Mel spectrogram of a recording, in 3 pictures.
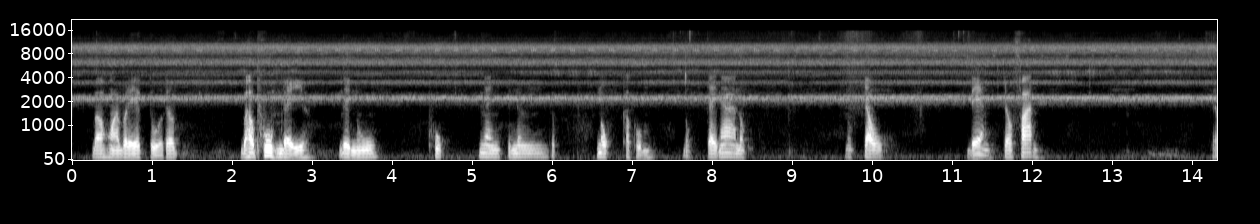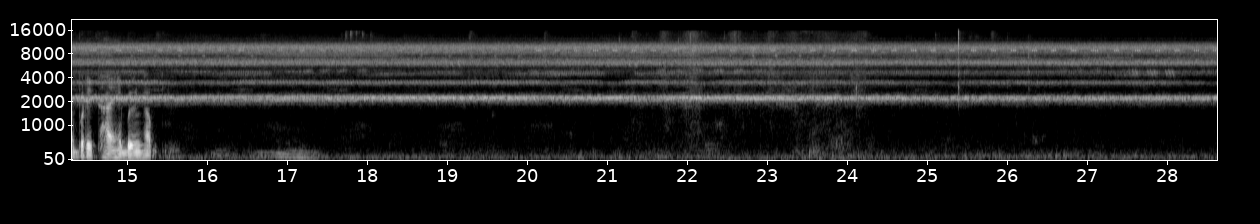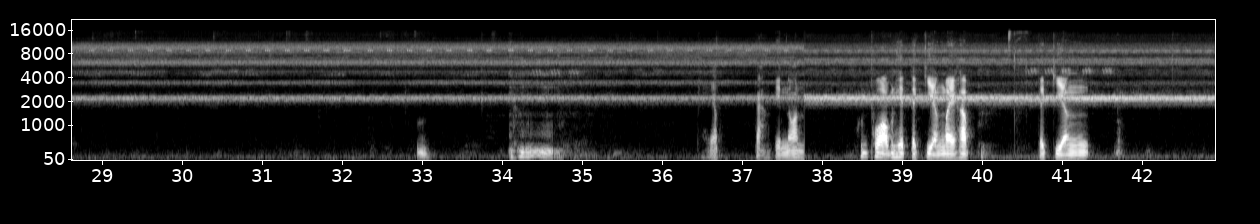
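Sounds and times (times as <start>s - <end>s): crickets and insects chirping: 0.0s - 42.9s
man coughing: 34.1s - 34.8s.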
